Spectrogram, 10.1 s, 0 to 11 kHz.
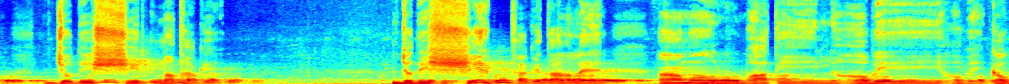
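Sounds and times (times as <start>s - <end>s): man chanting sermon into microphone: 0.0s - 2.6s, 4.0s - 10.0s.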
